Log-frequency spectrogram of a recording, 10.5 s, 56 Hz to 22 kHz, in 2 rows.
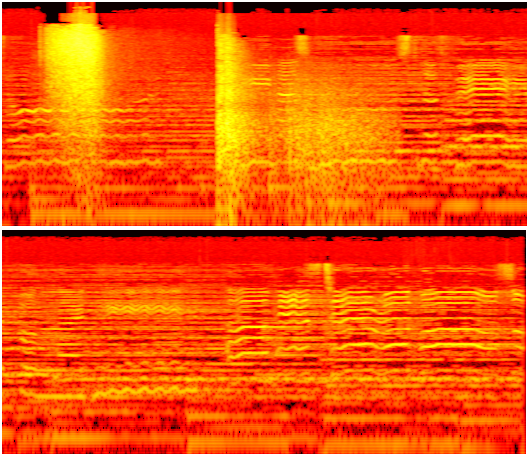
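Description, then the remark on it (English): Two booming fireworks bursts celebrating the 4th of July 2007 in America, the second louder with a crackling tail, ring out over an orchestral music bed that continues steadily after the explosions fade. “Join us now as we salute America on her birthday with fireworks and music.”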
